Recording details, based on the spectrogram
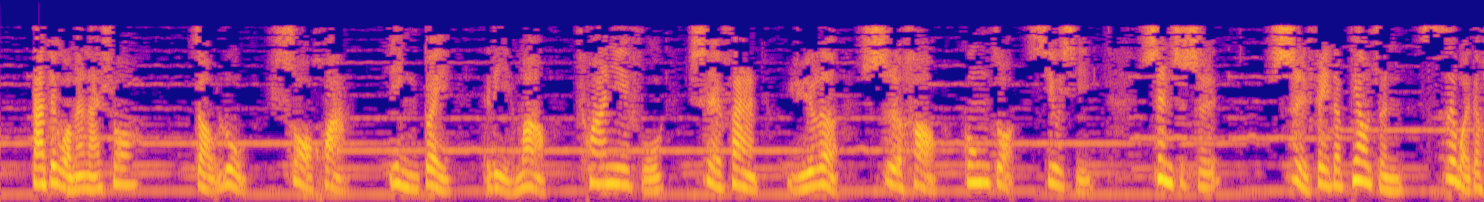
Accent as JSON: {"language": "Chinese", "region": "Guangdong", "country": "China", "said": "我们广东人说是硬颈，脖子很硬"}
